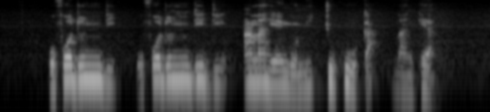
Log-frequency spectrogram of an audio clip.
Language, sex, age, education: Igbo, male, 30-45, tertiary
